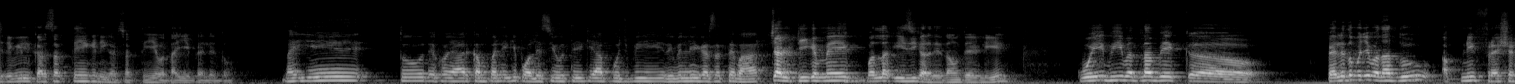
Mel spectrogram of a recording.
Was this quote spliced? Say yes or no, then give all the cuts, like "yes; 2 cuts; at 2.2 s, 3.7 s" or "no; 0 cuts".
no; 0 cuts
